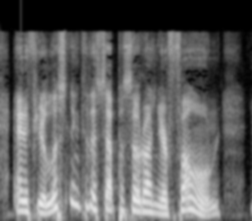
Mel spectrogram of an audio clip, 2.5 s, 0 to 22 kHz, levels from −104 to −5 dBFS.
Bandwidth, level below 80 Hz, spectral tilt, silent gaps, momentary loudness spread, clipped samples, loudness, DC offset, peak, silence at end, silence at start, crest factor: 12.5 kHz; -38 dBFS; -5 dB/octave; none; 4 LU; under 0.1%; -17 LUFS; under 0.1%; 0 dBFS; 0.35 s; 0 s; 16 dB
